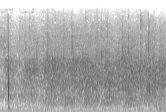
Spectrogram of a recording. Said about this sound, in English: So today we are going to be grappling with the fact that God doesn't give us more than we can handle. A clap if you've ever heard that.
